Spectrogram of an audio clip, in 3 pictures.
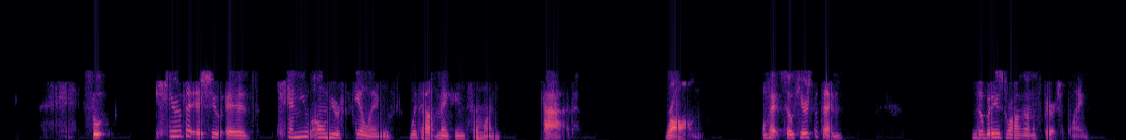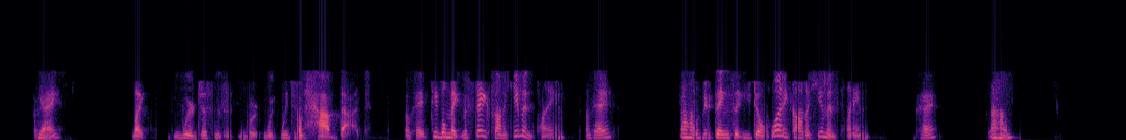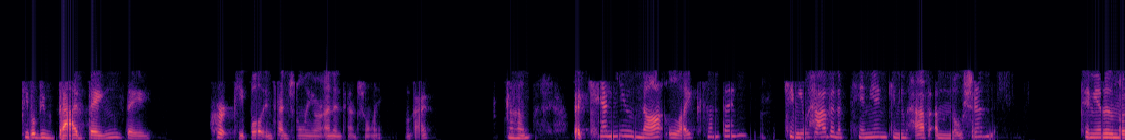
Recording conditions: phone line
